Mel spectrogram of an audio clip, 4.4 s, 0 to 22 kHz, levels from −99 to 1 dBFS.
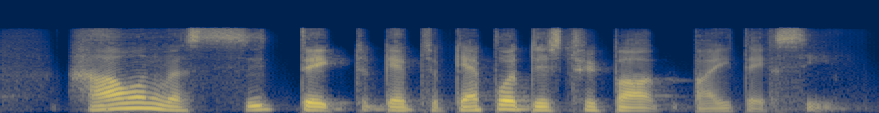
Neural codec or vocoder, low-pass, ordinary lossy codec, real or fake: codec, 16 kHz, 0.5 kbps, X-Codec, HuBERT features, trained on general audio; none; none; fake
